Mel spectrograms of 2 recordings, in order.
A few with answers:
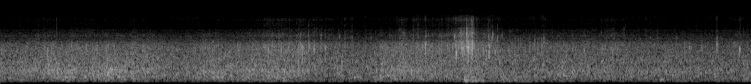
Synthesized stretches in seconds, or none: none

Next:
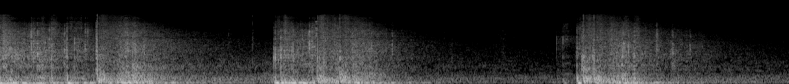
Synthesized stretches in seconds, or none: none

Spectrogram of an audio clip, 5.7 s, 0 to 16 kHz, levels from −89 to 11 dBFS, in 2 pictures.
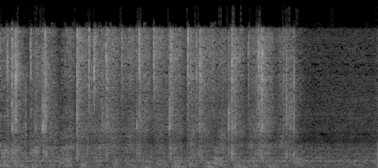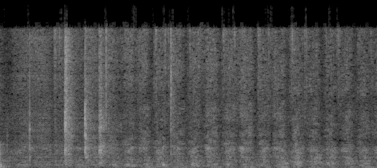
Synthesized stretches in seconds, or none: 0.5-3.9

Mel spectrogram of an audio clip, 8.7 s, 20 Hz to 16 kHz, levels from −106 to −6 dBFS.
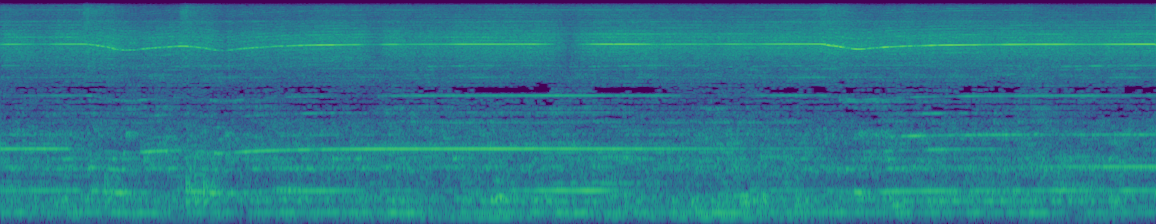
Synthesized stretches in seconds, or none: none

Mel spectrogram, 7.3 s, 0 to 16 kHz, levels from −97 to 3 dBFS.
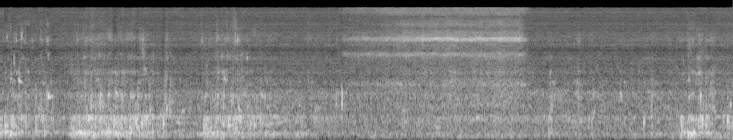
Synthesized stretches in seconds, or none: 0.6-7.3

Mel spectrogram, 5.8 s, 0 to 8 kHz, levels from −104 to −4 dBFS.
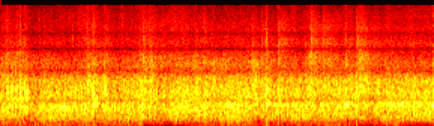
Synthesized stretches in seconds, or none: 1.8-2.5; 4.8-5.8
